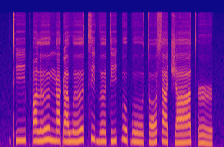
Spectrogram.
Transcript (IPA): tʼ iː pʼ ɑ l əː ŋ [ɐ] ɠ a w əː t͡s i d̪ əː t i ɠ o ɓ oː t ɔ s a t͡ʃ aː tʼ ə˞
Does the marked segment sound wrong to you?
yes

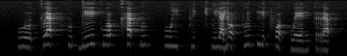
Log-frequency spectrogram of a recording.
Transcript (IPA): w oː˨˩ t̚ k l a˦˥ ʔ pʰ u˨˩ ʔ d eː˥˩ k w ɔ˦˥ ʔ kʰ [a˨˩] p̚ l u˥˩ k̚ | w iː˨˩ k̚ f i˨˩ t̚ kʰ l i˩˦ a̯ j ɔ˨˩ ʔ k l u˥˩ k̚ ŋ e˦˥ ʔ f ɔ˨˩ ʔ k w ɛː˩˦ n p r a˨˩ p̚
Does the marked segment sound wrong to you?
yes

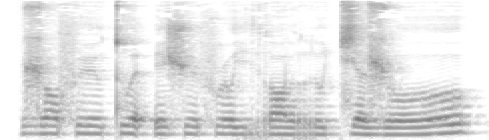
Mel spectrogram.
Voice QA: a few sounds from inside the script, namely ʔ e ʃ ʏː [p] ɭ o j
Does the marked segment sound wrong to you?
yes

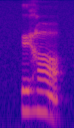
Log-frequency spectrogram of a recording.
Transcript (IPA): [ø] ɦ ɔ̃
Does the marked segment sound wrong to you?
yes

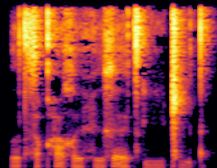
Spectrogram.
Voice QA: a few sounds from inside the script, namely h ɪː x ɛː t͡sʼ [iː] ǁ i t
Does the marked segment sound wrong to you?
no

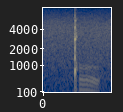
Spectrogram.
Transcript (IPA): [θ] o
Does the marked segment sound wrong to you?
yes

